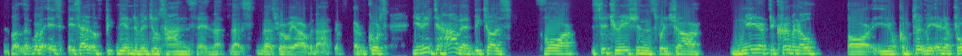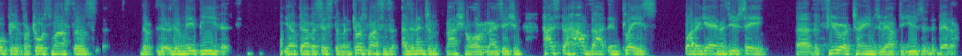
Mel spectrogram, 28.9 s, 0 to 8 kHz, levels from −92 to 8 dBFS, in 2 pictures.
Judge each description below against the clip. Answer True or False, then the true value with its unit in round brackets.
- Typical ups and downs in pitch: False (2.3 semitones)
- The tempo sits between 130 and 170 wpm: True (165 wpm)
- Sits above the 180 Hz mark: False (140 Hz)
